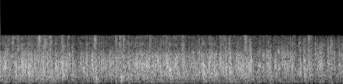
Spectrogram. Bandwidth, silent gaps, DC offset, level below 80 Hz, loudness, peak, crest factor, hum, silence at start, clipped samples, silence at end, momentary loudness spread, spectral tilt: 4 kHz; none; under 0.1%; -50 dBFS; -18 LUFS; -2 dBFS; 16 dB; none; 0 s; under 0.1%; 0 s; 4 LU; -8 dB/octave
